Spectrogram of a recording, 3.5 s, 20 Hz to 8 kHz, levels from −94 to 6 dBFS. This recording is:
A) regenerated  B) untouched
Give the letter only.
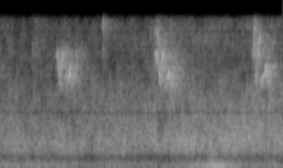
A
